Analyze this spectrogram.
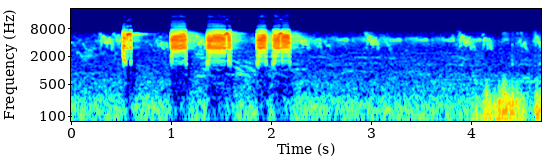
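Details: Black francolin giving a harsh, grating call of five loud buzzy notes: a short opener, then two longer blasts, then a quick closing pair, all over a quiet rural background with faint insect hum.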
